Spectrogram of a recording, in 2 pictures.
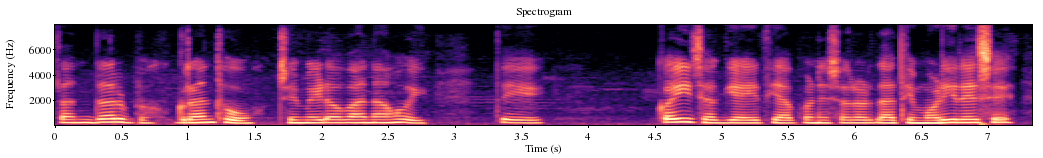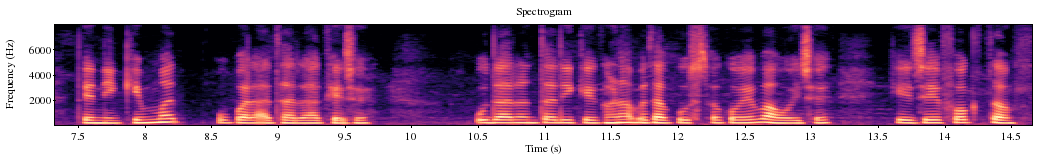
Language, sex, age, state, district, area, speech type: Gujarati, female, 18-30, Gujarat, Rajkot, urban, spontaneous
